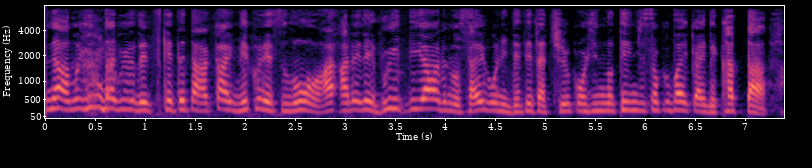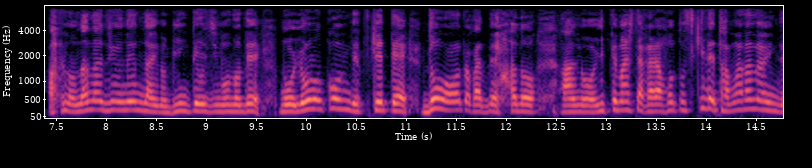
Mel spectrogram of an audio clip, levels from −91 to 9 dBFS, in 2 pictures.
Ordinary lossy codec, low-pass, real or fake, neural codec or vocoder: none; 7.2 kHz; fake; codec, 16 kHz, 2 kbps, FreqCodec, larger model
